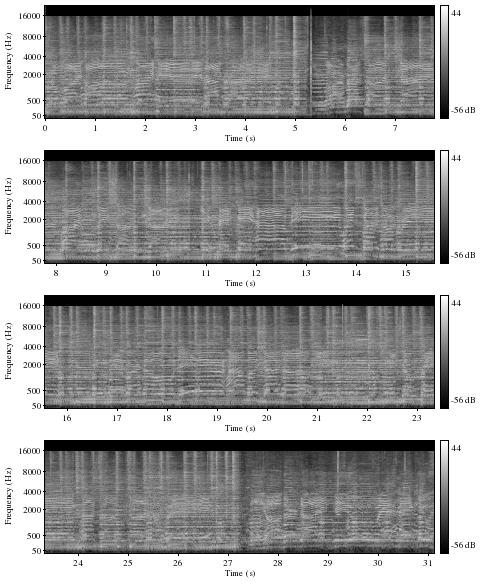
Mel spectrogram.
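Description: Acoustic guitar strummed together with a button accordion, with two men singing a country-style song. Near the end the guitar's low strumming drops away, leaving accordion and voices.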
